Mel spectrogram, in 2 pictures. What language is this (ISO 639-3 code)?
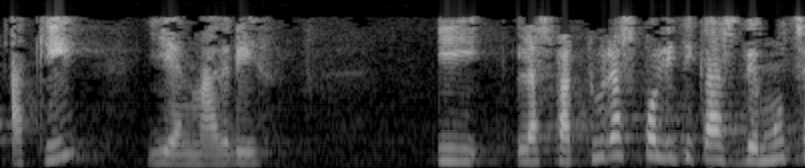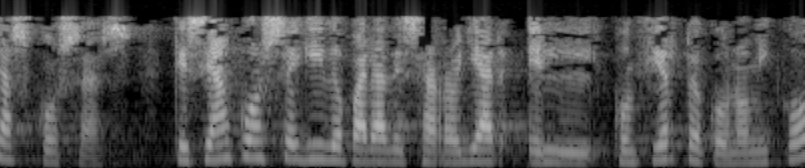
spa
